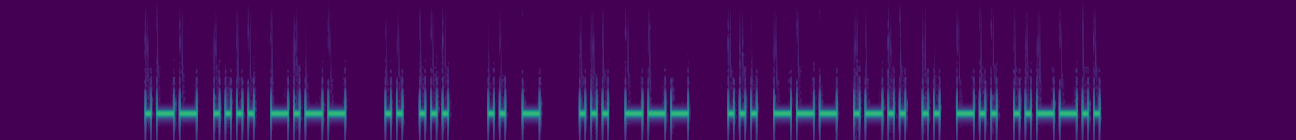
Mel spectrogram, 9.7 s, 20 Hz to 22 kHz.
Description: Morse code, heard as a keyed tone, about 28 wpm, 700 Hz. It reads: WHY IS IT SO SOLID?
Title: Sentences from Top 1500 Words 28wpm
